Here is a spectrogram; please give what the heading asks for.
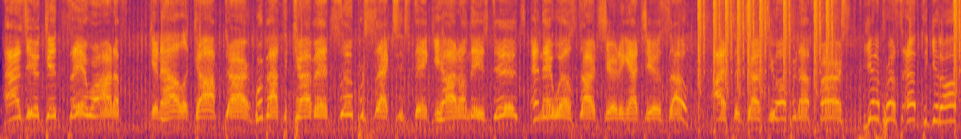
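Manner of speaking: high, loud yell over rotor noise; shouting over noise. Real, not acted. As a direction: shout to be heard in the chopper. Yelling over helicopter noise.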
